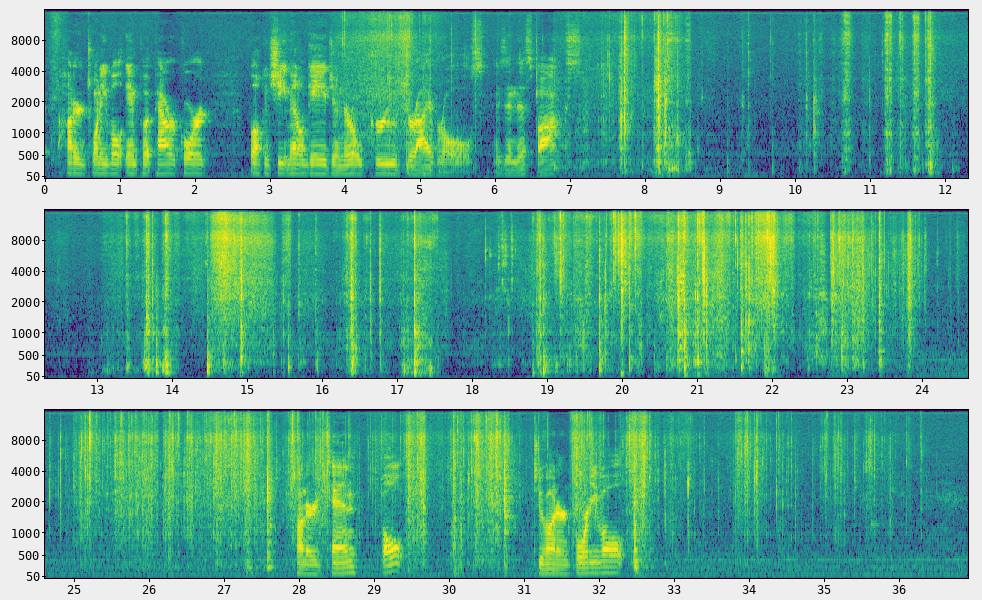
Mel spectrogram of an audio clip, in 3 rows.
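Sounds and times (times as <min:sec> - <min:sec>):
packaging crinkling and tearing: 0:06.6 - 0:08.8, 0:13.3 - 0:36.6.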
